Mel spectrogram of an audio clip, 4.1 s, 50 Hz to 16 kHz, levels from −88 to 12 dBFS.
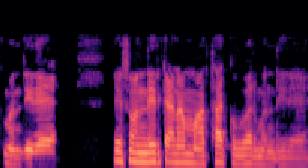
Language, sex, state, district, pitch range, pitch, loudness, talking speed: Hindi, male, Bihar, Saran, 120-160 Hz, 135 Hz, -16 LUFS, 160 wpm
